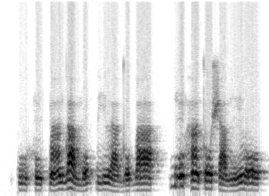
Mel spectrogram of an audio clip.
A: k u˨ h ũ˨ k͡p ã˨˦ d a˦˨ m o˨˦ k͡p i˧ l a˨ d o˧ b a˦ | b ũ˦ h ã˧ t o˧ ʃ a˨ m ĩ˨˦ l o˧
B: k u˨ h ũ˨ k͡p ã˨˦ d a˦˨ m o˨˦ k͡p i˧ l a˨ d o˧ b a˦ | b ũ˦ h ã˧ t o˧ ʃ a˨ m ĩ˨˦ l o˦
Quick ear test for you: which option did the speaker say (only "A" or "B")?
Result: A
